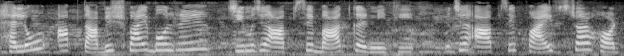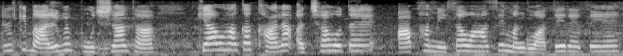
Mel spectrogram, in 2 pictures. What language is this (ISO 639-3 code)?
urd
